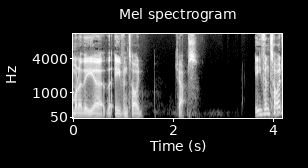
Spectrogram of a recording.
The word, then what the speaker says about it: Eventide: Eventide, I said it. Woo! I said it right.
